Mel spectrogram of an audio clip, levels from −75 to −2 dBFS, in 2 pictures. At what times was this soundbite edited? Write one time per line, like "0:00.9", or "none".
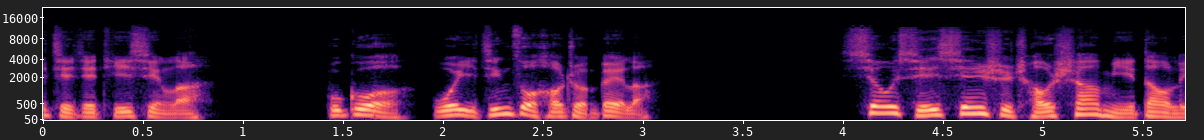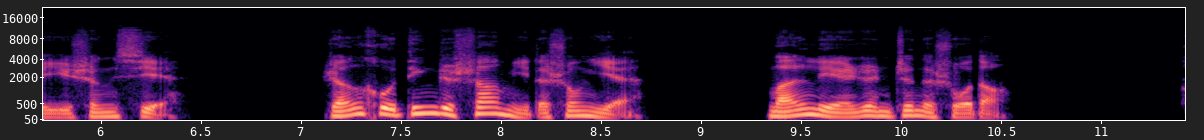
none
